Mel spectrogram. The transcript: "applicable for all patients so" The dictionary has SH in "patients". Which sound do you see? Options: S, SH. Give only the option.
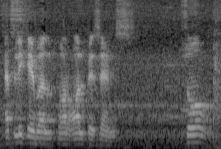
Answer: S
